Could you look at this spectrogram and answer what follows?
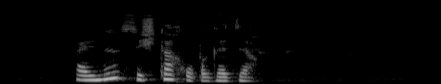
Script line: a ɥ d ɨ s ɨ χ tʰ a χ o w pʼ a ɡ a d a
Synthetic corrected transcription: a ɥ n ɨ s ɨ ʃ tʰ a χ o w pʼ a ɡ a d͡z a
